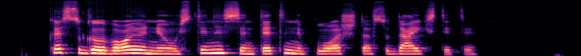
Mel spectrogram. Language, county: Lithuanian, Klaipėda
